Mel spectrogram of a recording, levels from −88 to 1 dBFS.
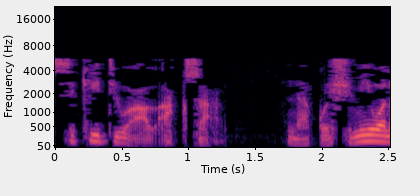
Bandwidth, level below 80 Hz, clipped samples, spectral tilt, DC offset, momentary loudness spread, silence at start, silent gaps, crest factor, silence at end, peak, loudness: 6 kHz; -74 dBFS; under 0.1%; -3.5 dB/octave; under 0.1%; 13 LU; 0 s; none; 20 dB; 0 s; -16 dBFS; -36 LUFS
